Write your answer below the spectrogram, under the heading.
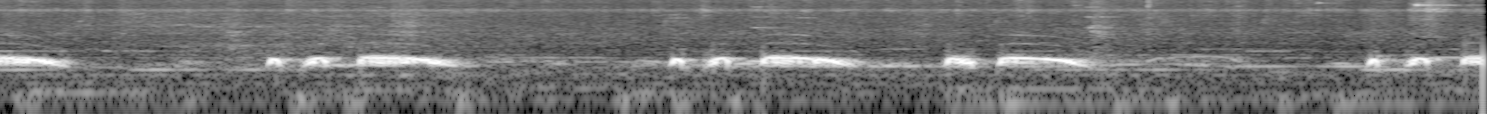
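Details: A dove delivers low coos in phrases of two brief notes leading into a long, slurred, sinking note, the phrases spaced about a second and a half apart.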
